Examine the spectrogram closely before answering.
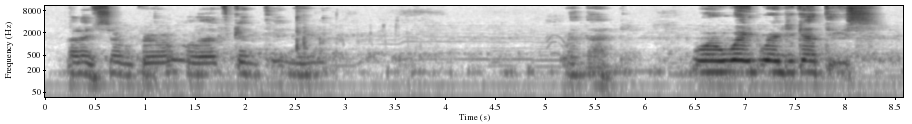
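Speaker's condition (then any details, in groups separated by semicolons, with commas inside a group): Quadriplegic cerebral palsy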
